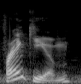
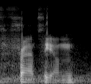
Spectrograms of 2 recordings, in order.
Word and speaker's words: francium: Nahonium, I don't know how to pronounce these. C frankium, or D selenium. Pronounced francium.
